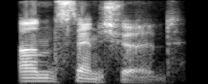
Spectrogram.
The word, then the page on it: uncensured: British English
